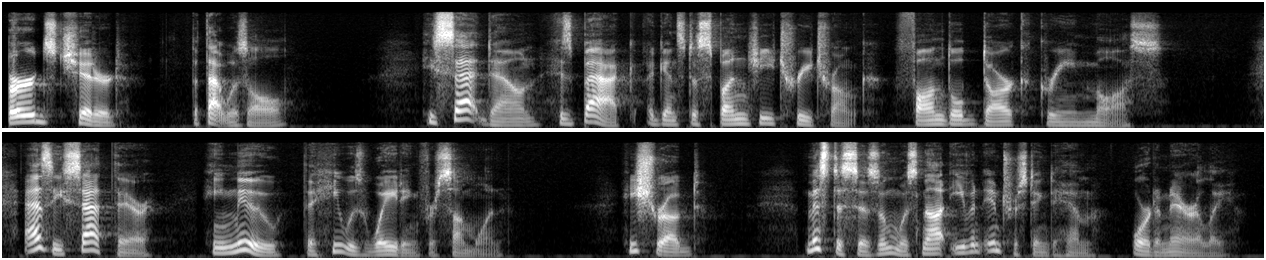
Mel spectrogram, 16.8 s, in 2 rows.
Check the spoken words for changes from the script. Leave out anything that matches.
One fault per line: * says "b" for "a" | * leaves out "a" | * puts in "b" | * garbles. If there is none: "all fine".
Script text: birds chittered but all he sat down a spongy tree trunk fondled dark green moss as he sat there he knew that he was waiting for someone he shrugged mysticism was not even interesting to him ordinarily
* puts in "that was"
* puts in "his back against"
